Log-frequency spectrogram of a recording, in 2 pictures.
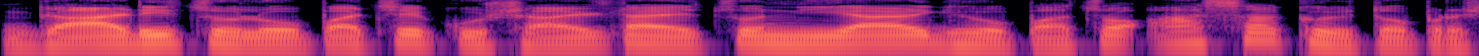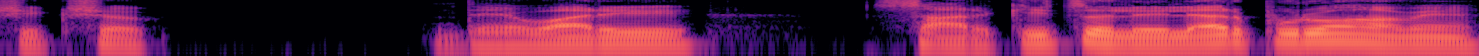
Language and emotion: Goan Konkani, fearful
